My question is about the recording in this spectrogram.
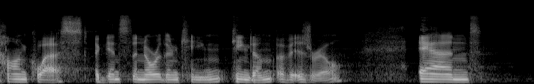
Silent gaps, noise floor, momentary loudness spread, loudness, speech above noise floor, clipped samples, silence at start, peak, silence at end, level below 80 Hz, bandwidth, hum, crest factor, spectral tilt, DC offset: none; -49 dBFS; 9 LU; -25 LUFS; 25 dB; under 0.1%; 0 s; -8 dBFS; 0.55 s; -74 dBFS; 10.5 kHz; none; 16 dB; -5.5 dB/octave; under 0.1%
